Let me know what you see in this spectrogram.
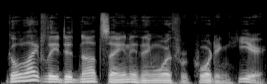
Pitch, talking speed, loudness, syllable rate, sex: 110 Hz, 180 wpm, -16 LUFS, 6.0 syllables/s, male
